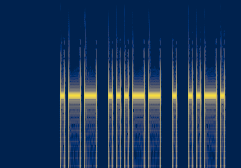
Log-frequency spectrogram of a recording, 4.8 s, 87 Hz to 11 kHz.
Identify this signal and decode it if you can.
Morse code, heard as a keyed tone, about 15 wpm, 700 Hz. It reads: W3EF
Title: Call Signs Repeated 3x - 15wpm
